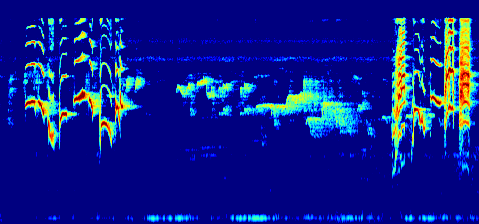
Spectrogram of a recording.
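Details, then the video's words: A magpie-robin sings to lure other birds into song. Loud whistled notes with swooping, down-slurred turns come in a burst, go quiet with soft background sound, then return as sharp rising whistles. "PANCINGAN KACER LANGSUNG GACOR NGEPLONG NGOTOT BONGKAR MATERI ISIAN"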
